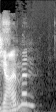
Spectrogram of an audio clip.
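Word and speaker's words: Djimon: Digimon. – Jaimin Hansu. – Jaimin Hansu. – Jaimin. – Like Simon. – You don't pronounce the D.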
